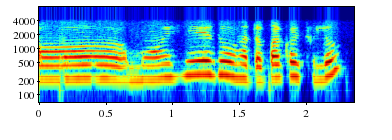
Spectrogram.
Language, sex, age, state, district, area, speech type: Assamese, female, 30-45, Assam, Jorhat, urban, conversation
